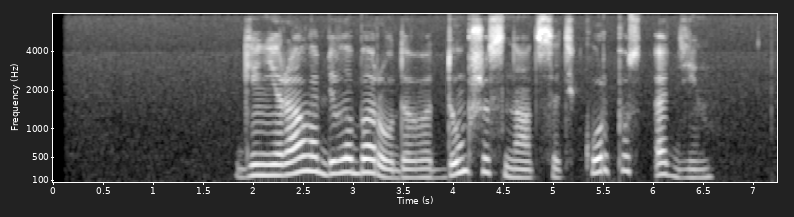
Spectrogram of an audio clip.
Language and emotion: Russian, neutral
